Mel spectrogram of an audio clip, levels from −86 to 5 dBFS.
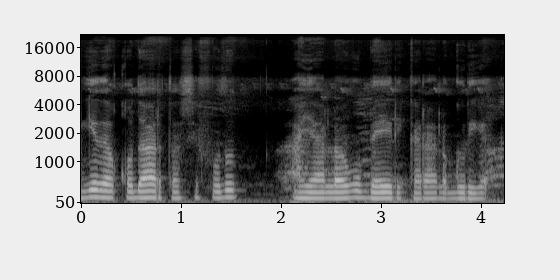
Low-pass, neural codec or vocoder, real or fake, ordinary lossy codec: none; none; real; none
